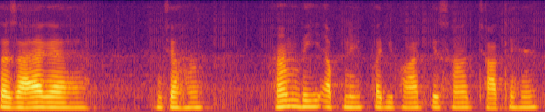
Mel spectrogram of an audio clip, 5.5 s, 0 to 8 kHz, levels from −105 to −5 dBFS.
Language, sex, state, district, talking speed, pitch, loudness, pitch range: Hindi, male, Chhattisgarh, Sukma, 130 wpm, 140 Hz, -19 LUFS, 135-140 Hz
